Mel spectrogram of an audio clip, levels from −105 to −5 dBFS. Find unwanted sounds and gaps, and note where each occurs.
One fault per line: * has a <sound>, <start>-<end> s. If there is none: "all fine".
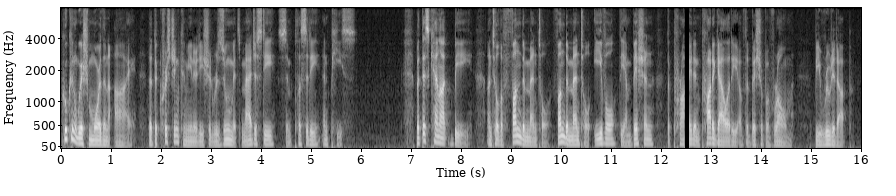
* has a dropout, 12.5-12.6 s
